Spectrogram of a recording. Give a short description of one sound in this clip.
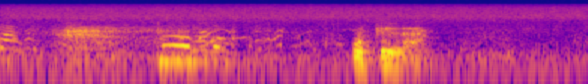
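A man speaks softly and earnestly.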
